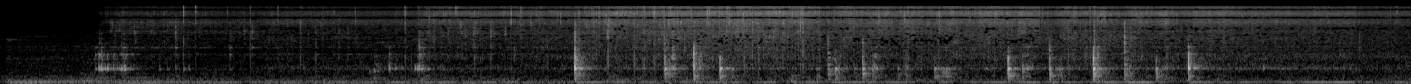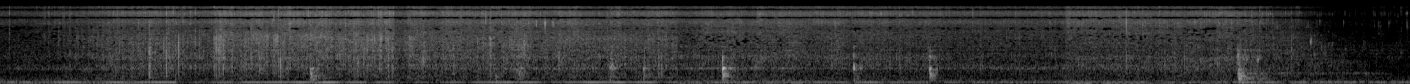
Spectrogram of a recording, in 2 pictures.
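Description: Onion and garlic sizzling in hot oil in a non-stick pan, stirred, with scattered clicks of the utensil against the pan. The sizzle eases briefly around the middle as a handful of spinach goes in, then picks up again. It dies down near the end as water is poured into the pan.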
